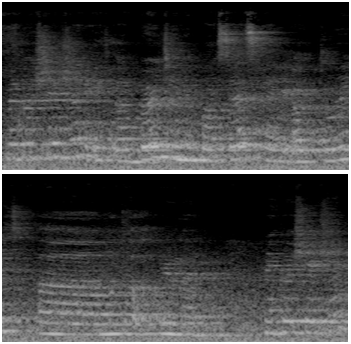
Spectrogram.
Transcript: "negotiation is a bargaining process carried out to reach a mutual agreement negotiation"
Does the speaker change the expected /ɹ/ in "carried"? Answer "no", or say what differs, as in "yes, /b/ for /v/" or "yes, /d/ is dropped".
yes, /ɹ/ is dropped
